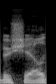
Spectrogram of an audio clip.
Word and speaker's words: Buechele: The second E is silent.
